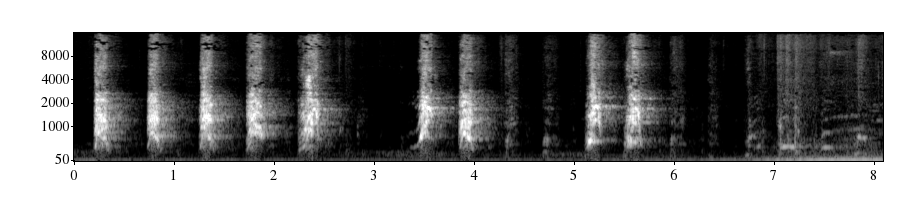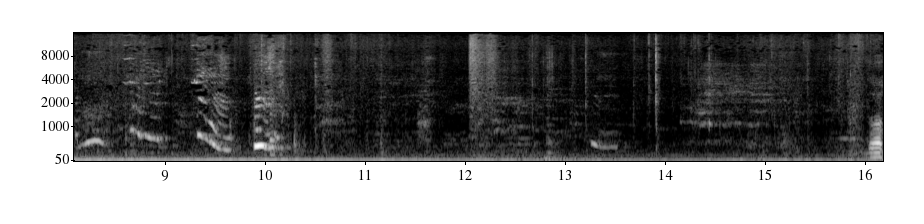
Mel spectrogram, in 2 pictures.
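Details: Pit bull reacting madly to a monkey: about ten sharp, loud barks in quick succession over the first six seconds, then a steady low rumble with scattered clatter and faint squeaky sounds.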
